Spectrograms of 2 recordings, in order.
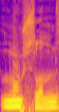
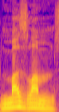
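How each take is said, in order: First: The first syllable sounds like 'moose'. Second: The first syllable does not sound like 'moose'. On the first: The speaker calls it wrong. "They're not mooses" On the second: The speaker calls it right. "they're called Muslims"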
